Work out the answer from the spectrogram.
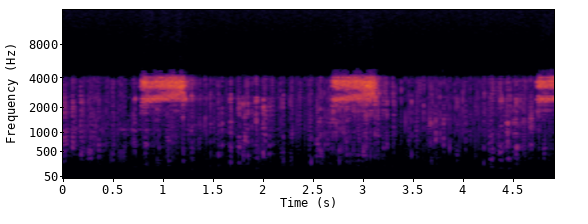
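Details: Owl at the nest on the night of 24 May 2017 as prey arrives; an owlet stored a rat in the pantry. Harsh hissing bursts repeat roughly every two seconds, three in all.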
